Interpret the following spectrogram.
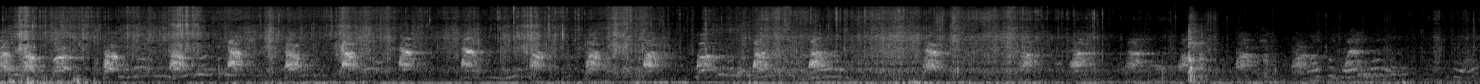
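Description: A small dog barking over and over at an even pace, about two barks a second, growing fainter after about eleven seconds.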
